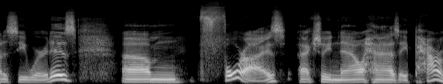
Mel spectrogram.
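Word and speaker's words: 4iiii: My understanding is it's supposed to be pronounced 4eyes.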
